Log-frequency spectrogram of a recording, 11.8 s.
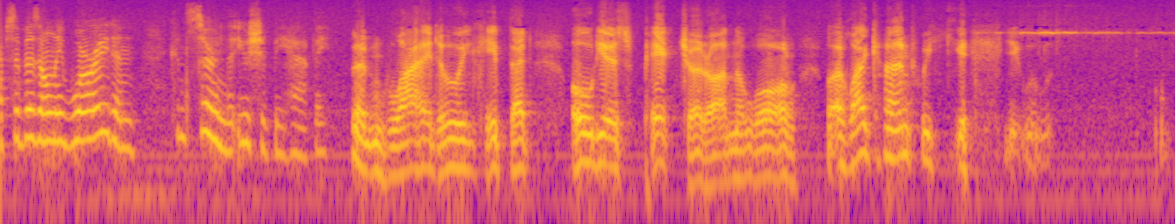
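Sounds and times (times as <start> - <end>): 
speech: 0.0 - 10.6
shop door bell tinkling: 9.7 - 11.7.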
